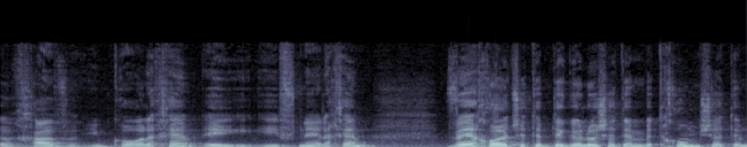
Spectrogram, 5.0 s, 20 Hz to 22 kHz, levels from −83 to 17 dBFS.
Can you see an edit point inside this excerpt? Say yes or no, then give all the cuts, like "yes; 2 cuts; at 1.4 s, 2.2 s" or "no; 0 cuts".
no; 0 cuts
